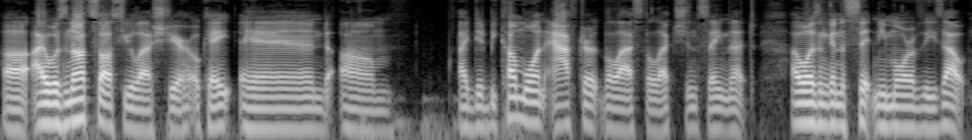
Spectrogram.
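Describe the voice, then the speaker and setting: A man hosting a solo sports podcast, speaking off the cuff in an emphatic, halting way, his voice slightly raspy as it recovers from illness. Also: sits low, steady tone, a bit bright, no room sound, clean studio sound. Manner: emphatic and halting, often checks in with "okay?". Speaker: podcast host. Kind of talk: unscripted solo sports commentary.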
